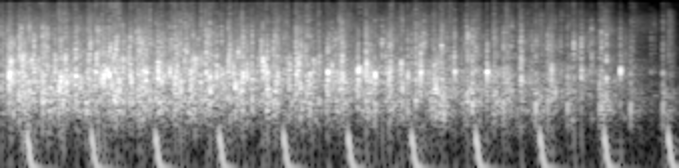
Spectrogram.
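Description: A studio audience at a Korean TV quiz show applauds steadily, a dense wash of clapping with a rhythmic low thump on the beat running throughout and fading slightly at the end.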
